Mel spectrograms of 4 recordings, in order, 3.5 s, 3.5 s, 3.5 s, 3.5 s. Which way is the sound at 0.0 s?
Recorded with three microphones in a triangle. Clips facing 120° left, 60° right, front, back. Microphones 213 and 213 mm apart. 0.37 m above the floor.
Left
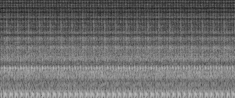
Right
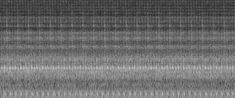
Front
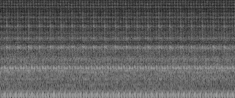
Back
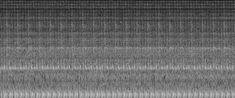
170° right.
